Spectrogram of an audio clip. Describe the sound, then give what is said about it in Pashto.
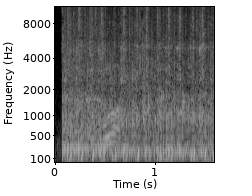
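An old 14-horsepower generator runs with a steady, loud, unbroken engine drone that starts abruptly and holds level throughout. “برېښنا نشته خو یو زوړ 14 هسپاور جنراتور چالانه دی”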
